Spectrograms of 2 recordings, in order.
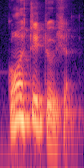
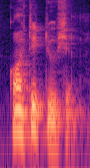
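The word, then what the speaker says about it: constitution: कॉन्स्टिट्यूशन ये लंबा शब्द है। चार सिलेबल है इसमें। और तीसरे सिलेबल में टी यू है। यू उसी सिलेबल के अंत में है। उच्चारण हो रहा है यू। कॉस्टिट्यूशन यह तो था पहला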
